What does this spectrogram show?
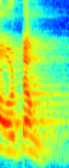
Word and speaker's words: autumn: कौन सी होती है वो, जिसको बोलते हैं ऑटम, AUTUMN, एन साइलेंट रहता है इसमें।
